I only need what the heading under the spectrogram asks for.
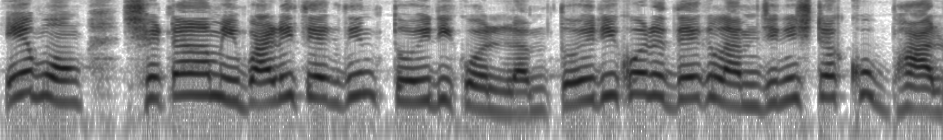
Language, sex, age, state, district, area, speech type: Bengali, female, 60+, West Bengal, Jhargram, rural, spontaneous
